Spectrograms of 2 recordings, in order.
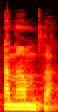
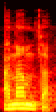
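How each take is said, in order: First: The middle throat sound is left out. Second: The same.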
